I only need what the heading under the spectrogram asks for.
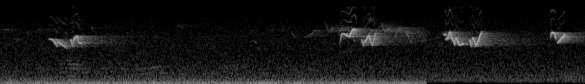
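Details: In Maynard, Massachusetts, on a summer day, July 13, 2023, a Red-eyed Vireo sings brief slurred, twisting phrases in pairs, with a long pause after the first; low rumbling noise fills the background until the last couple of seconds.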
